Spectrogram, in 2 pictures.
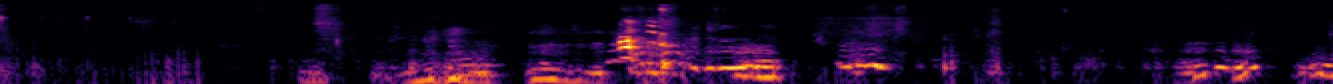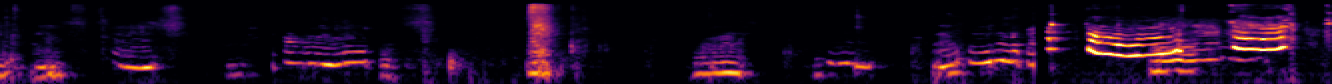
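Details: Pet Dachshunds in rough and tumble play, talking to each other: a run of short low grunting growls and snorts, then rising whiny yelps and a wavering high whine near the end, indoors.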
